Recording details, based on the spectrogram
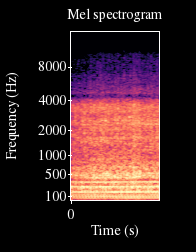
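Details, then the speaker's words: Snapper Big 6 P216012 mower running with new rear wheels fitted; loud engine with harsh scraping rasp as the self-propel is lifted, worn-out drive wheel's metal running against the pulley: drive wheel metal grinding on pulley. "so this drive wheel is completely worn out the metal is running against the pulley here which is making that noise"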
